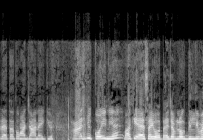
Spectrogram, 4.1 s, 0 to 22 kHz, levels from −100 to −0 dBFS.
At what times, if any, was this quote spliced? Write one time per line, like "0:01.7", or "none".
0:02.4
